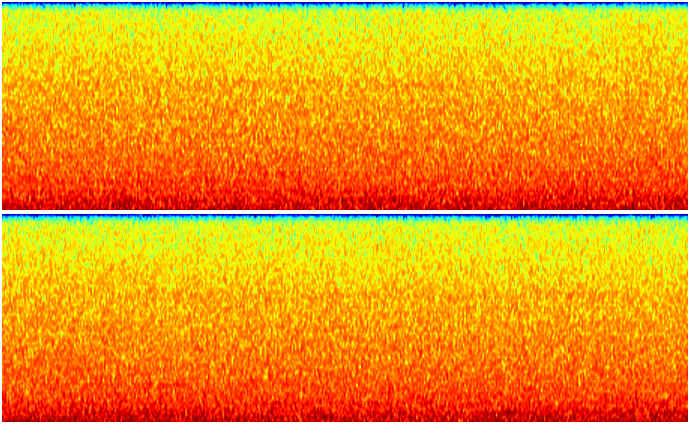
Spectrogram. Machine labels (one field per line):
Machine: fan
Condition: normal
